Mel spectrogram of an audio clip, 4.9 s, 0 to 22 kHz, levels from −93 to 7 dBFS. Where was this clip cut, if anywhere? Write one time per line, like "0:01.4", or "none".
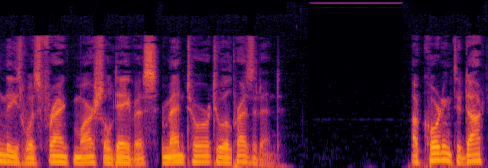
0:01.6
0:02.3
